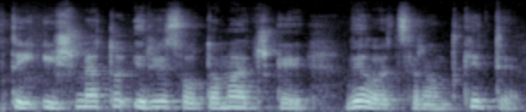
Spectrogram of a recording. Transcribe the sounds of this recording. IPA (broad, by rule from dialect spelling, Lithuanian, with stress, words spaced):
tɐɪ ˈɪʃʲmʲɛtʊ ɪr ˈjɪs ɐʊtoːˈmɑːtʲɪʃkɐɪ ʋʲiɛlˠ ɐtʲsʲɪˈrɐnt ˈkʲɪtʲɪ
